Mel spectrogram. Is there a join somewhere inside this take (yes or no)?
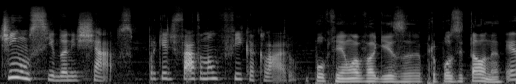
no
